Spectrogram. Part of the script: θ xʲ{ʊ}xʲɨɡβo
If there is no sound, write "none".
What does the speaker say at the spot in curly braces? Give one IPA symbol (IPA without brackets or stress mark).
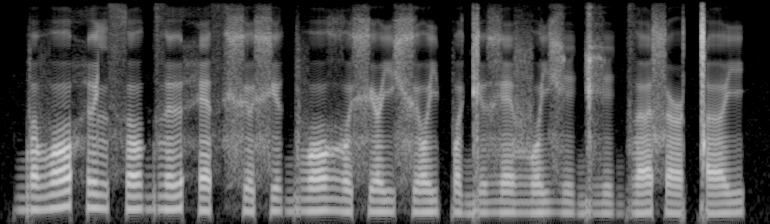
ʊ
